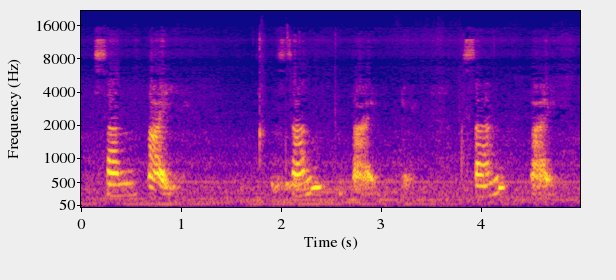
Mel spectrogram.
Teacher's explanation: Kalau dia bukan diftong, mestinya dibacanya santai. Tapi karena orang Indonesia melafalkannya santai, huruf I atau bunyi I itu berubah menjadi bunyi ya, maka AI di sini bisa dikatakan sebagai diftong.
